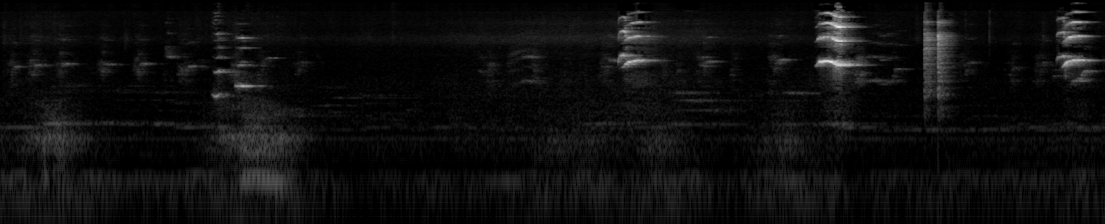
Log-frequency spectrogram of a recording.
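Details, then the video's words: Talkative Javan myna that mimics speech and coughing. It gives a low rasping cough-like burst early on, then scattered sharp, high, squeaky chirps and a short buzzy rasp. Quiet pauses separate the sounds. "JALAK KEBO CEREWET BISA NGOMONG & BATUK"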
